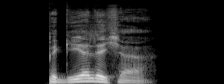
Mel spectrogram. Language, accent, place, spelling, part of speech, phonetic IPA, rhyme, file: German, Germany, Berlin, begehrlicher, adjective, [bəˈɡeːɐ̯lɪçɐ], -eːɐ̯lɪçɐ, De-begehrlicher.ogg
- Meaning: 1. comparative degree of begehrlich 2. inflection of begehrlich: strong/mixed nominative masculine singular 3. inflection of begehrlich: strong genitive/dative feminine singular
